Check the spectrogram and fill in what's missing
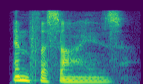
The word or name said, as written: emphasize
